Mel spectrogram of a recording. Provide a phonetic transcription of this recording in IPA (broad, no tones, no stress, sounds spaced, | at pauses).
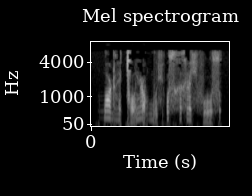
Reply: ɡ͡b ɔ ɖʱ e ǀ o̰ ɲ ɭ ɔ̰ ɡ͡b ṵ ç ʔ u s x ɘ x ɭ ɘ ç f ṵ s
